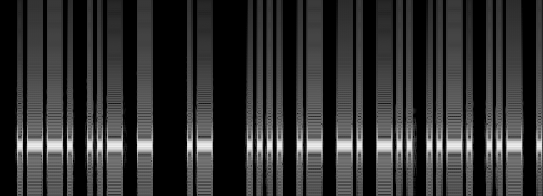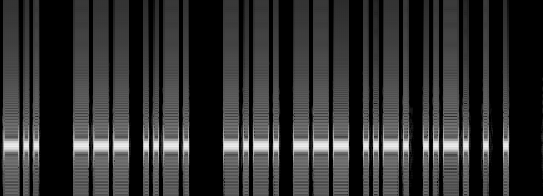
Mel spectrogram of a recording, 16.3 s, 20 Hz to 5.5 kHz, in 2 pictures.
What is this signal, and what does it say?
Morse code, heard as a keyed tone, about 16 wpm, 700 Hz. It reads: PUT A HANDFUL OF COFFEE
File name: CW-The-Big-Twoheaded-River-2-16WPM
